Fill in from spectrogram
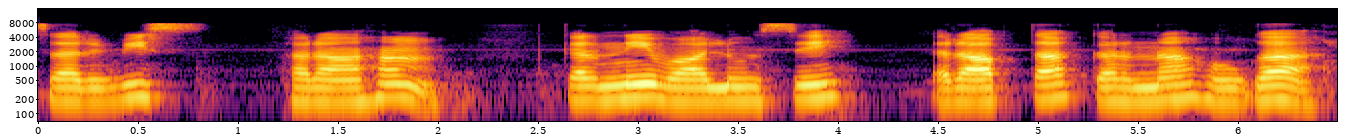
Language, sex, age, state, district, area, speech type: Urdu, female, 60+, Bihar, Gaya, urban, spontaneous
